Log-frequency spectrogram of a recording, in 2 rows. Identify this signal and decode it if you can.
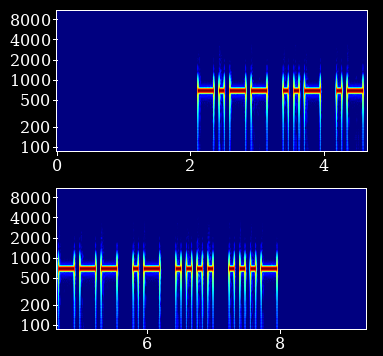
Morse code, heard as a keyed tone, about 16 wpm, 700 Hz. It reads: YU1AHV
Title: DXCC-100 Call Signs - 6 Characters - 15wpm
